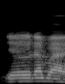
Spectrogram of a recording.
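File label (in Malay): "jerabai", Malay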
